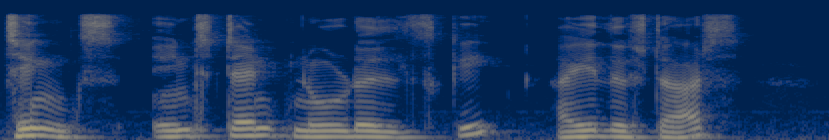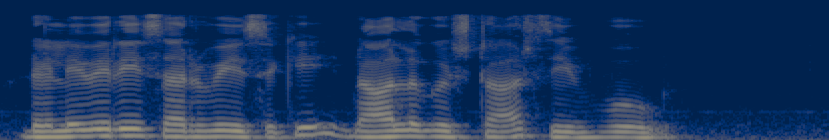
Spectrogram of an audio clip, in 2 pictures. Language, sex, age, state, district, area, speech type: Telugu, male, 30-45, Andhra Pradesh, Chittoor, rural, read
